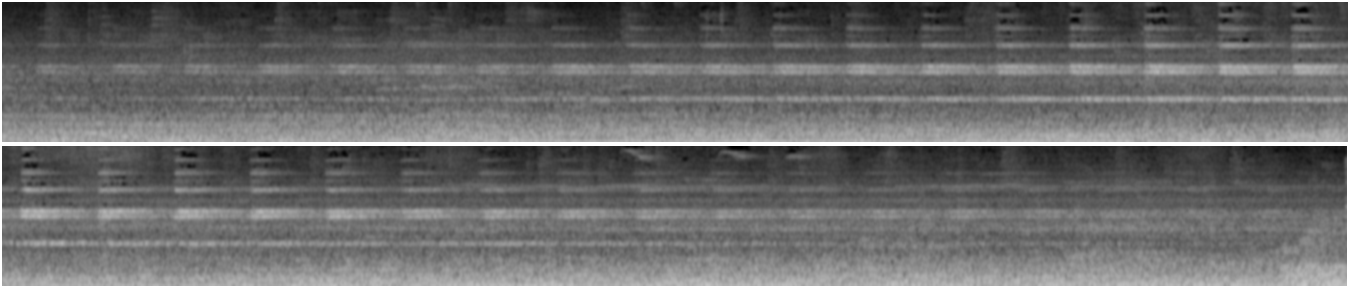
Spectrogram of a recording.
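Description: NJ Transit commuter train's steel wheels rolling past on the rails with a rumble that builds, and regular clicking as the wheels pass over rail joints. A steady high-pitched squeal from wheels or brakes sits over it, strongest in the middle.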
